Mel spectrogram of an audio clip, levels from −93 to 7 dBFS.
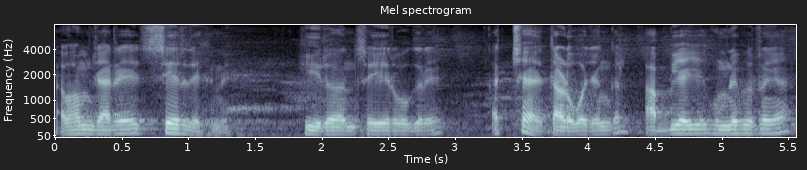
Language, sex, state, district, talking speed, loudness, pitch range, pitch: Hindi, male, Maharashtra, Gondia, 225 wpm, -18 LUFS, 95-110 Hz, 105 Hz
